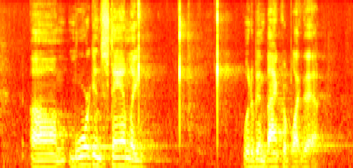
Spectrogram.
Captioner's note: fingers snapping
